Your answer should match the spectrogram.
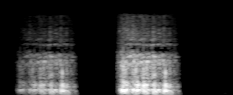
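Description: A horse nickers twice, two low, rumbling, fluttery calls about half a second each with a short pause between, fairly loud with no other sounds.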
